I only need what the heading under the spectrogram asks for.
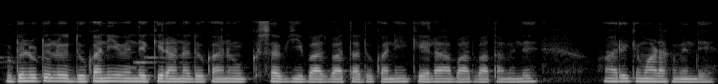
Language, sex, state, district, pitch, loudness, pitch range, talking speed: Halbi, male, Chhattisgarh, Bastar, 130 Hz, -27 LUFS, 130-140 Hz, 135 wpm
